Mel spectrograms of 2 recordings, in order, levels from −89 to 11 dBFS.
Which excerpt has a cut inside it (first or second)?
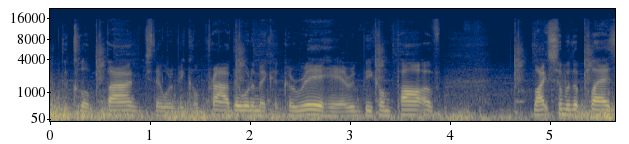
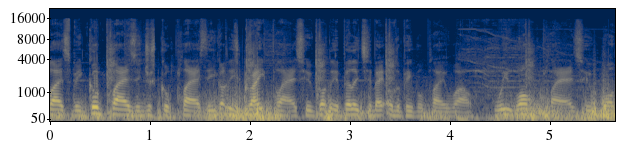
second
